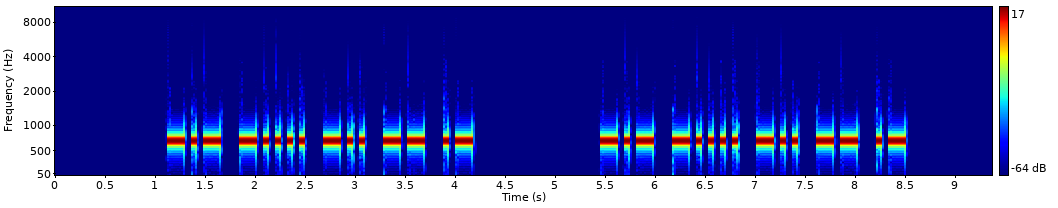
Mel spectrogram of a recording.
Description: Morse code, heard as a keyed tone, about 20 wpm, 700 Hz. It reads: K6DMA K6DMA
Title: USA Call Signs - 5 Characters - Repeated 2x - 20wpm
